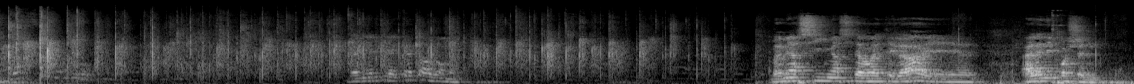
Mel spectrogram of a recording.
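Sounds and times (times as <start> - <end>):
audience applause: 0.0 - 7.6
speech: 3.5 - 4.8, 7.7 - 11.1.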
